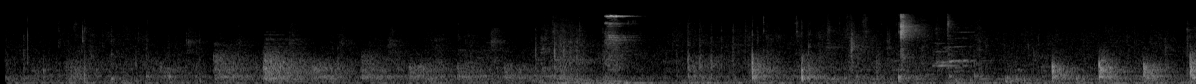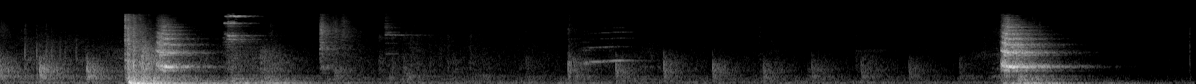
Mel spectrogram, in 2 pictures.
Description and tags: Woman walking in hall and opening and closing a squeaking metal door
A woman walking in a large hall towards the exit, she opens the metal door with a loud squaeking sound, the door shuts with a loud bang, other woman walk in.
opening-door, footsteps, squeaking-metal-door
